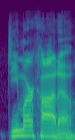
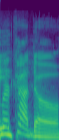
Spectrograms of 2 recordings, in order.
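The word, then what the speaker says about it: Demercado: Amari DiMercado. I think what you have to do is pronounce it in a very Italian way. DiMercado.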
